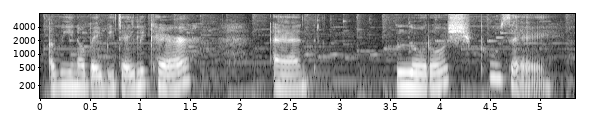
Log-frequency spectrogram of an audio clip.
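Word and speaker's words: La Roche: baby daily care and lurosh that's how they pronounce apparently but yeah laroche it's quite pricey for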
